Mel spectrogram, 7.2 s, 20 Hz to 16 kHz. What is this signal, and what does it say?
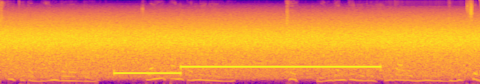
Two-tone page, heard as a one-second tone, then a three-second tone, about 510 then 790 Hz, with radio hiss, a squelch burst at the end and speech in Kannada.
